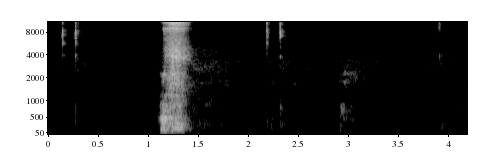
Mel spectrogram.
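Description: Sharp computer keyboard keystrokes in quick pairs while text is typed, with a few fainter clicks. A louder, short noisy burst comes about a second in.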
